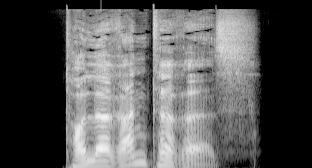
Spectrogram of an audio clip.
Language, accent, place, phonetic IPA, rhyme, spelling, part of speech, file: German, Germany, Berlin, [toləˈʁantəʁəs], -antəʁəs, toleranteres, adjective, De-toleranteres.ogg
- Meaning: strong/mixed nominative/accusative neuter singular comparative degree of tolerant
